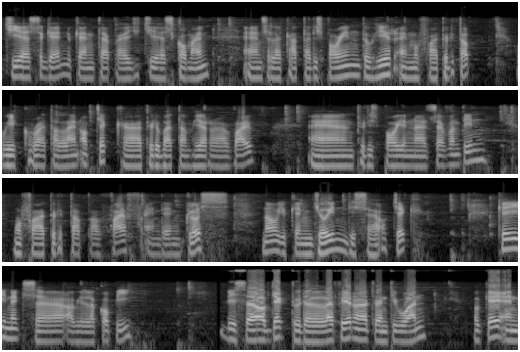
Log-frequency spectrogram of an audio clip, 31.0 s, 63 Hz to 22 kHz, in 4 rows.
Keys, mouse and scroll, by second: 1.4-3.0 typing, 4.3 click, 7.2 middle click, 8.3 l, 8.9 space, 9.6 click, 11.5 5, 11.8 space, 14.1-15.0 typing, 16.9 5, 17.2 space, 17.9 c, 18.2 space, 19.2 middle click, 19.8 j, 20.2 space, 20.6 click, 22.0 space, 22.9 middle click, 24.2-25.6 typing, 26.3 click, 27.3 space, 27.5 click, 29.2-29.8 typing.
